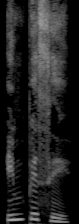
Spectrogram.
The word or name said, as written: ಇಂಪೆಸೆ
